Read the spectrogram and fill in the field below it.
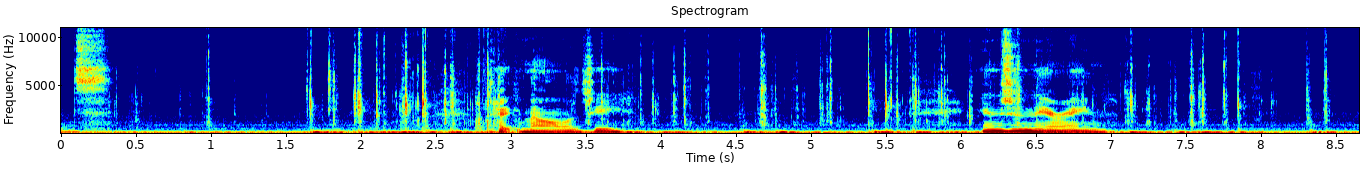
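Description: Keys on a keyboard click rapidly as someone types.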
